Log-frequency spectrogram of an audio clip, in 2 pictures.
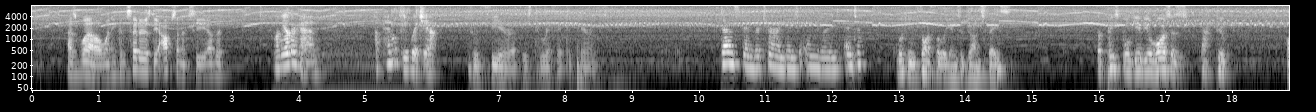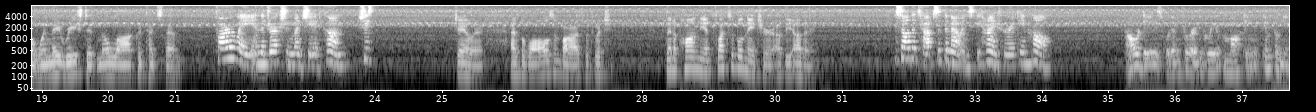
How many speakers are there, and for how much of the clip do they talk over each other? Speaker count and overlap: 8, no overlap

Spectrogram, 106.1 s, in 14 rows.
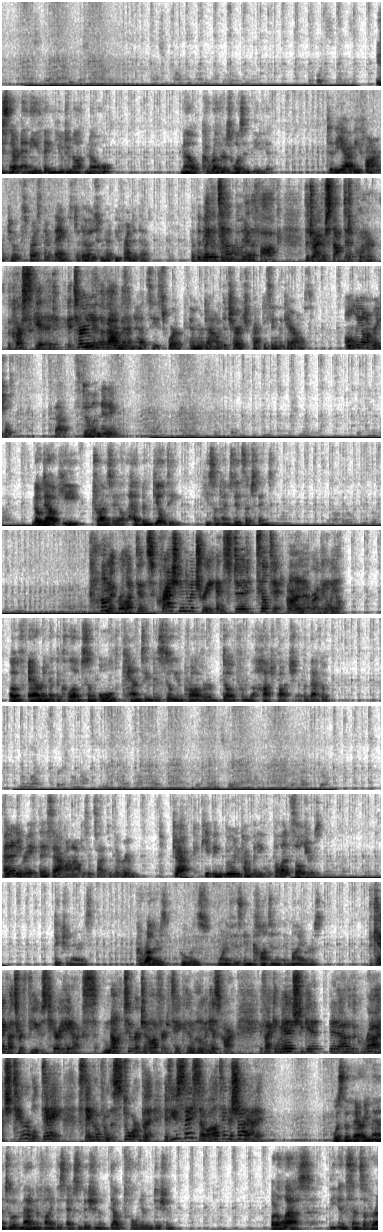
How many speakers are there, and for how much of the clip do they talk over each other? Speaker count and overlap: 4, about 5%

